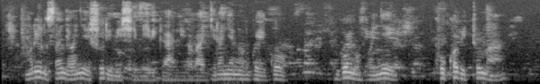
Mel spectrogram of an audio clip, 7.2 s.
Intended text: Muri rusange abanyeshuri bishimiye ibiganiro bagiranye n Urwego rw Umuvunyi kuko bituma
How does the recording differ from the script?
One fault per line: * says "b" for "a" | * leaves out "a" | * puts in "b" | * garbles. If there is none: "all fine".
all fine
